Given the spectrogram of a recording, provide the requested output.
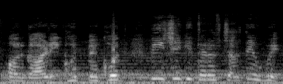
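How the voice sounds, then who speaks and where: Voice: mid-range voice, expressive, normal speed. A narrator reading a scripted horror story for a cartoon. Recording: distant voice under loud music.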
